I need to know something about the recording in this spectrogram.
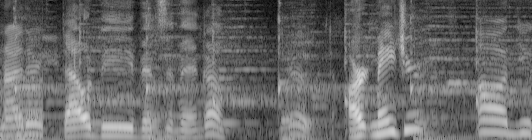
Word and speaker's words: Gogh: That would be Vincent van Gogh. Dude, art major? Oh, you got me on that one. Oh, that was, what's his face? His last name rhymes with go. Van Gogh.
